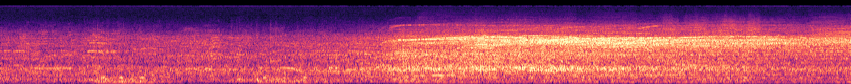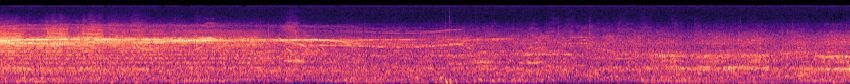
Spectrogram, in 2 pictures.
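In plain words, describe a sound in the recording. A large stadium crowd murmurs and roars steadily, swelling louder for a while.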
